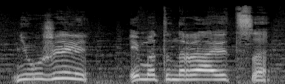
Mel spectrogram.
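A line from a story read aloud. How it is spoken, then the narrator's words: Hoarse wheeze after vomiting. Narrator (Russian): просипел Роджер после того, как его обильно вырвало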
